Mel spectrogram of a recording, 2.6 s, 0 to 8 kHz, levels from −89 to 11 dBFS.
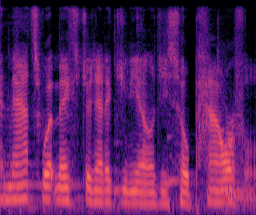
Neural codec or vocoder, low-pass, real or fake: vocoder, 44.1 kHz, 128 mel bands, Pupu-Vocoder; 7.2 kHz; fake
